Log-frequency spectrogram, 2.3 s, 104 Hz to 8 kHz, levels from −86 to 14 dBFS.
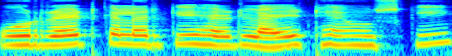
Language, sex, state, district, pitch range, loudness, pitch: Hindi, female, Uttar Pradesh, Gorakhpur, 245-265 Hz, -13 LUFS, 255 Hz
